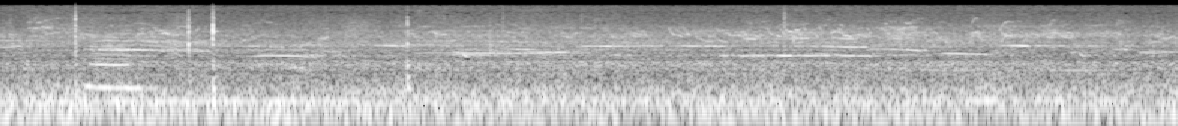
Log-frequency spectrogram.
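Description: Near silence with faint distant birdsong: scattered short chirps and whistled notes. A few small clicks about a second in.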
